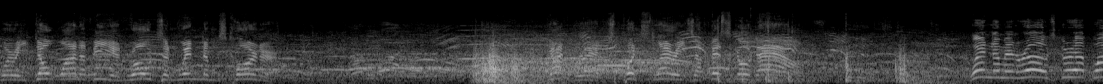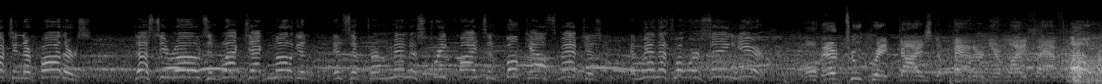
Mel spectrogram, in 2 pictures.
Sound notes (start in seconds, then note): 8.8 crowd chatter; 21.8 crowd cheering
